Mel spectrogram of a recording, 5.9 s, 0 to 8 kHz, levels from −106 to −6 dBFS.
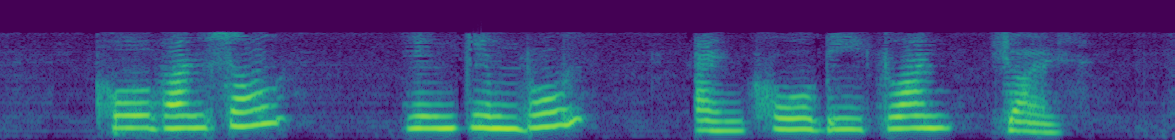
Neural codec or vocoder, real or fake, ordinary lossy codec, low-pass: codec, 16 kHz in and 24 kHz out, 0.6 kbps, FireRedTTS-2 codec; fake; AAC, 16 kbps; 7.2 kHz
